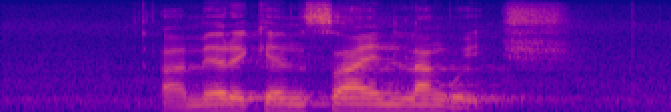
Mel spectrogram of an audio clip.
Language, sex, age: Xhosa, male, 24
